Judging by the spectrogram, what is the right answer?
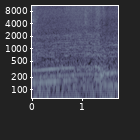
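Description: Porsche engine revving steadily while straining up a hill climb on a Hot Wheels track in Forza Horizon 5, a close, continuous droning whine that holds at high revs throughout.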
